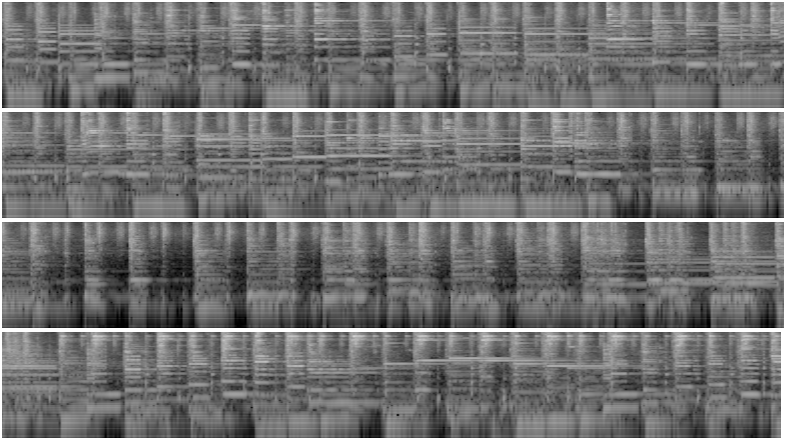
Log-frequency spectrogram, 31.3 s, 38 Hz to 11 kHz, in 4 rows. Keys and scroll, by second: 7.2 ctrl+x, 7.8 ctrl+shift+v, 17.4 ctrl+shift+v, 28.2 ctrl+x, 28.6 ctrl+shift+v.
